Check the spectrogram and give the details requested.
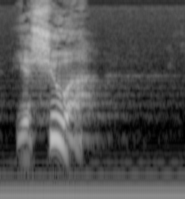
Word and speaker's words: Yeshua: Jesus it means Yahweh saves in Hebrew it's pronounced Yeshua the Old Testament equivalent was Joshua and the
